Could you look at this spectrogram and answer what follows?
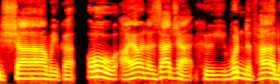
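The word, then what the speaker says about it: Zajac: Most of the singing, as I say, we've got Lisa O'Neal, we got Nadine Sha, we've got Oh, Iona Zajak, who you wouldn't have heard of, but you should be aware of.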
